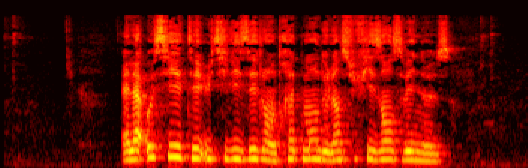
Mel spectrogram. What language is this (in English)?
French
